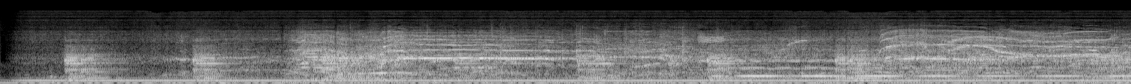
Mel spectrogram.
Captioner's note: audience screaming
